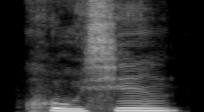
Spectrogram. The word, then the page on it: 苦心: kǔ xīn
